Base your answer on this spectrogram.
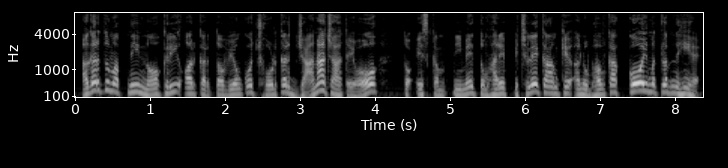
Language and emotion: Hindi, angry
